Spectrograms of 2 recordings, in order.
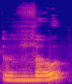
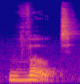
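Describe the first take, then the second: First: The final T is held, not released. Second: The final T is softly released. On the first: "I'm holding the T at the end of that word" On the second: "a soft released T"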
